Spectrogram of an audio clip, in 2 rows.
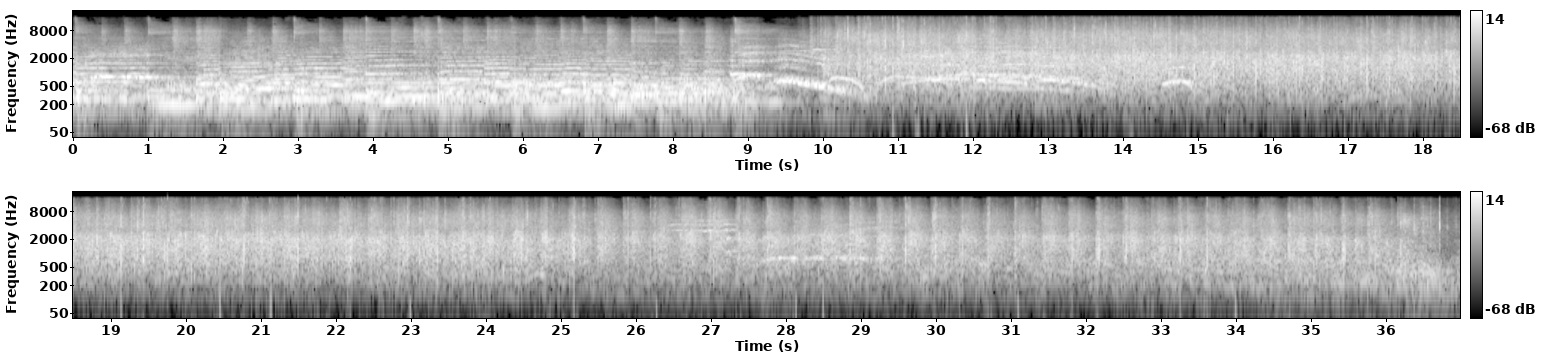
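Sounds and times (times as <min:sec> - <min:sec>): brass band music: 0:00.0 - 0:09.4
voices over clapping: 0:09.7 - 0:36.8
audience applauding: 0:09.7 - 0:36.9.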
